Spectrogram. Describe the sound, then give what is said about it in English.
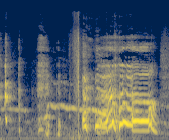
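Dogs outside whine in long, wavering, high-pitched cries that slide up and down, several overlapping into a fairly loud chorus after a few short yelps at the start. “Yeah, the dogs outside are set.”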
